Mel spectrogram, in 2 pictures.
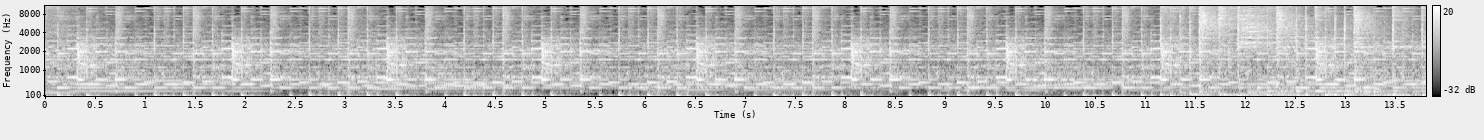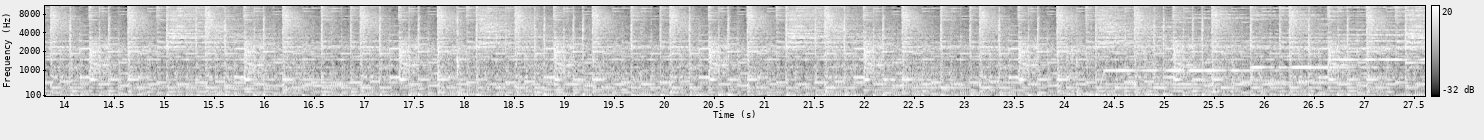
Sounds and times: Music: 0:00.0 - 0:27.6.

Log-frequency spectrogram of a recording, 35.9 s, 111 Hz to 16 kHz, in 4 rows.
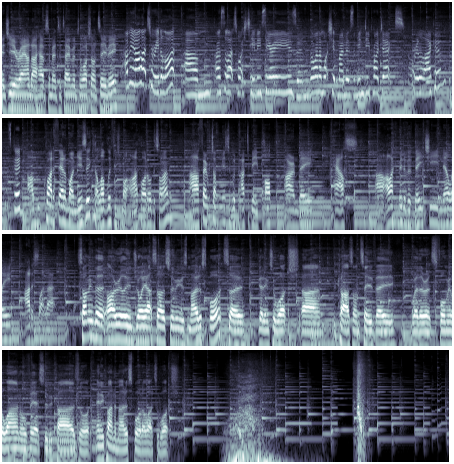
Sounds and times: Male speech, man speaking: 0:00.0 - 0:02.3, 0:09.5 - 0:30.5
Music: 0:00.0 - 0:35.9.

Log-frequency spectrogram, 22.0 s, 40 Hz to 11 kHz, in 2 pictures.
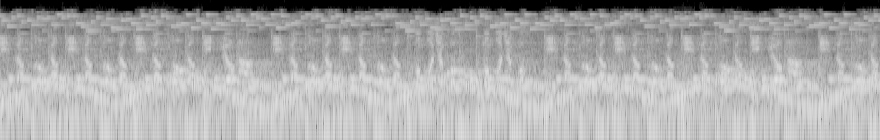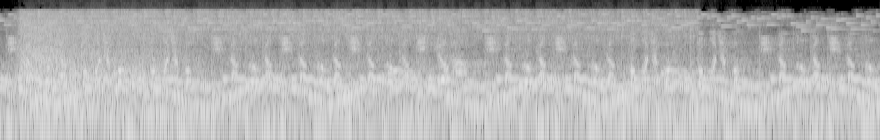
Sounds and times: Music: 0:00.0 - 0:22.0.

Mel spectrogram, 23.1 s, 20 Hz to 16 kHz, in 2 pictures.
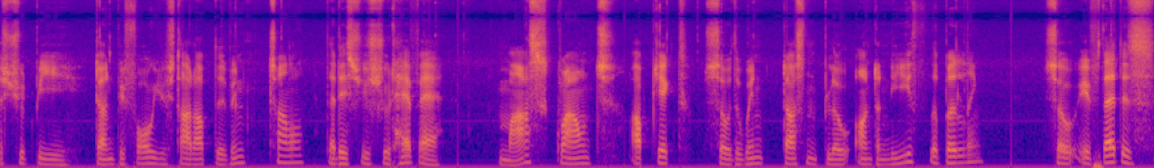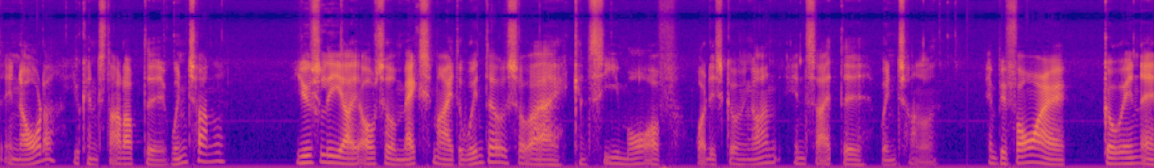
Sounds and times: Speech: 0:00.0 - 0:13.8, 0:14.5 - 0:23.0.

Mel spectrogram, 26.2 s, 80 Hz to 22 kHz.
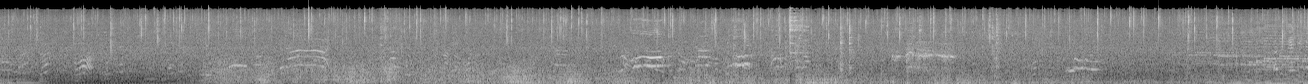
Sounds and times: Raindrop: 0:00.0 - 0:26.1
Thunderstorm: 0:04.0 - 0:24.8.

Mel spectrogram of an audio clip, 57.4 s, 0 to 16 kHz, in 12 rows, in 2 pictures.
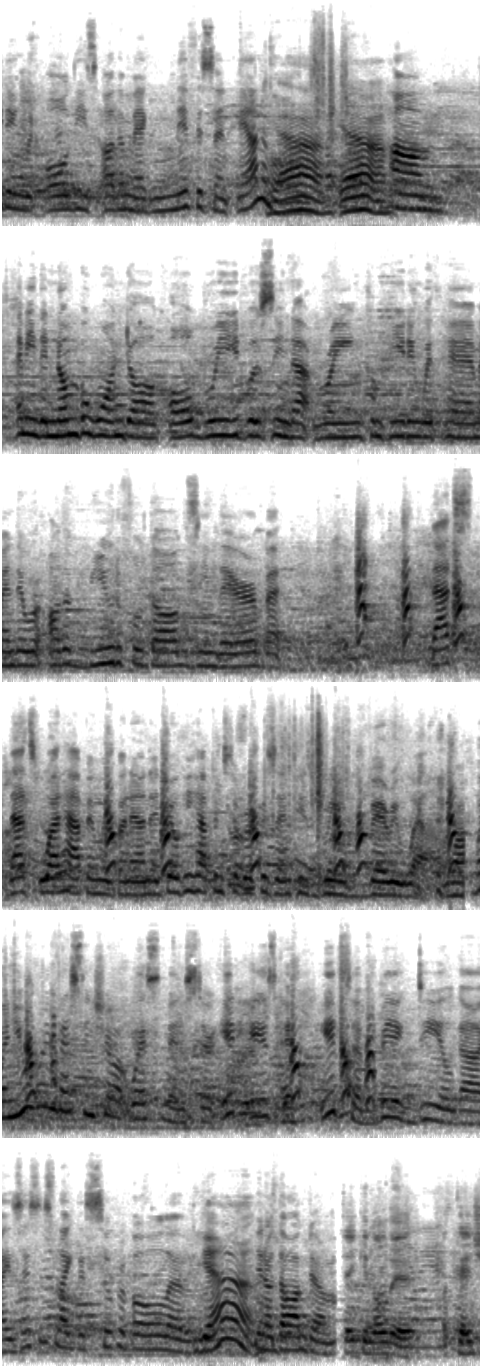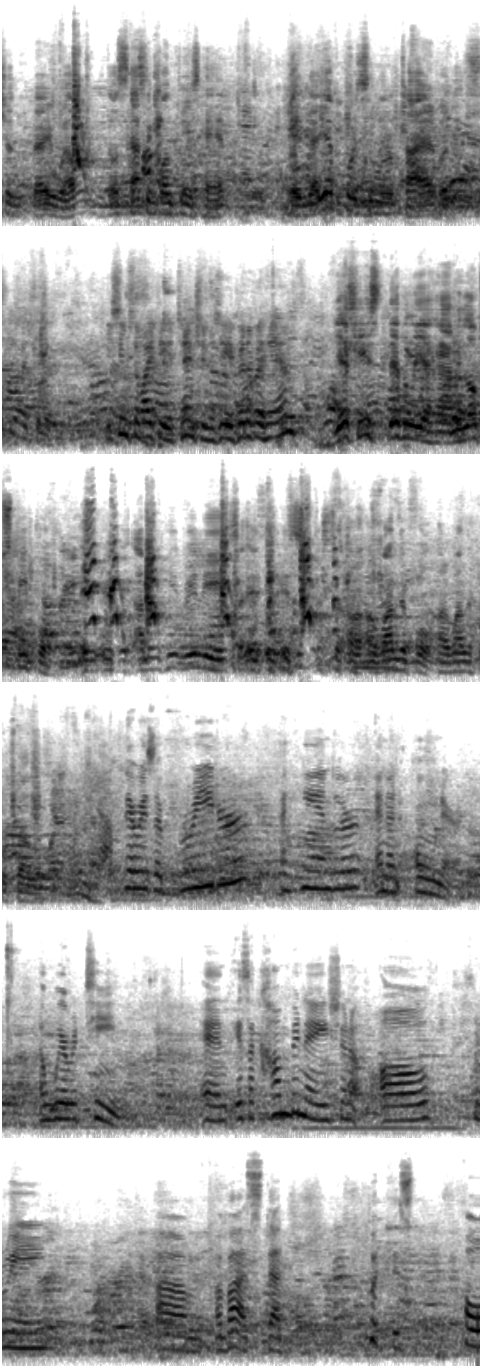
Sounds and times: Bow-wow: 0:13.1 - 0:14.3, 0:15.4 - 0:16.2, 0:29.4 - 0:30.3, 0:39.1 - 0:41.7.

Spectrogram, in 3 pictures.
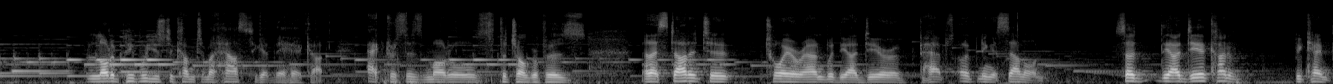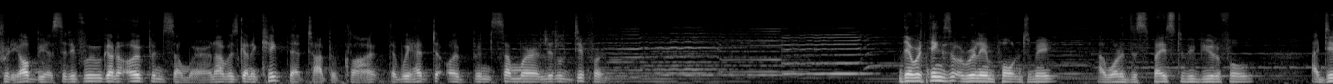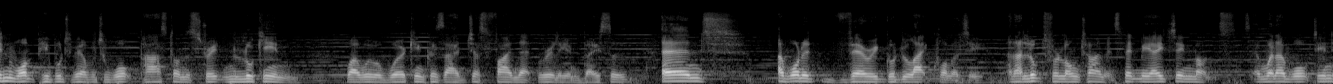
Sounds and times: Music: 0:00.0 - 0:39.9
Speech: 0:00.9 - 0:05.8, 0:06.4 - 0:10.5, 0:11.2 - 0:12.4, 0:13.0 - 0:19.4, 0:22.3 - 0:25.9, 0:26.5 - 0:29.6, 0:30.2 - 0:39.9.

